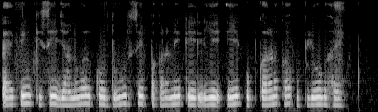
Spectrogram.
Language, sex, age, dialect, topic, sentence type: Hindi, female, 18-24, Awadhi Bundeli, agriculture, statement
